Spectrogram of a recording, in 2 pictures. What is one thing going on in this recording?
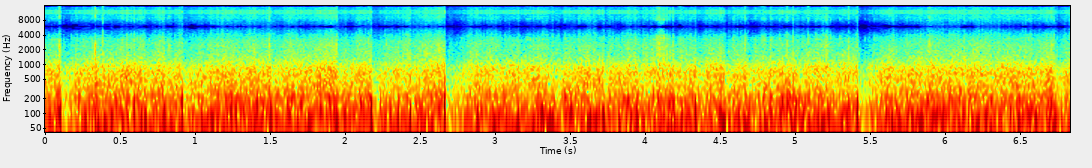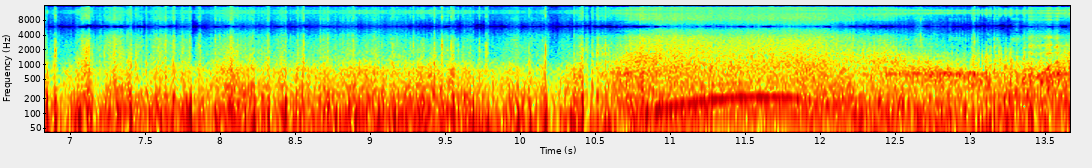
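Wind rushes loudly past a small model plane in flight.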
